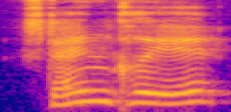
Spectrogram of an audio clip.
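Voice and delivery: lightly voiced intruder, high-pitched assent; former husky voice. A narrator's reading. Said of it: "said the intruder in the former voice".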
